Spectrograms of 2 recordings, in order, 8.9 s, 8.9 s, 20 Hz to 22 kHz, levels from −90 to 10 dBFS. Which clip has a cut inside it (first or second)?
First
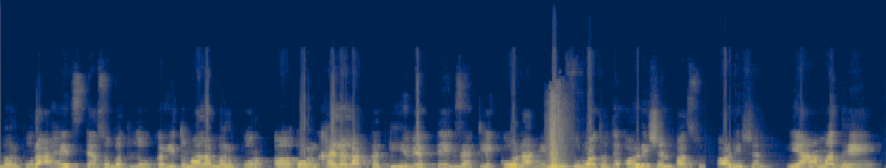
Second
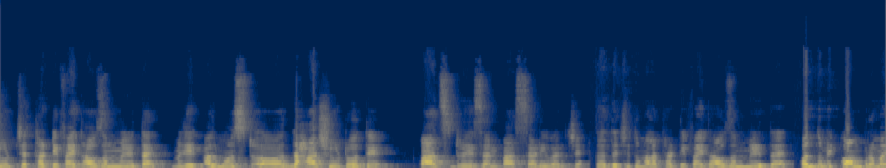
first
